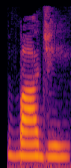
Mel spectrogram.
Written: bodgy

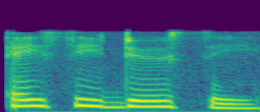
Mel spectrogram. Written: acey-deucey

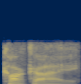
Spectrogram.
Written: cocci

